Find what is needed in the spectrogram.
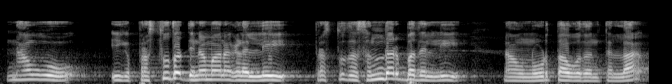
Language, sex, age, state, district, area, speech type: Kannada, male, 30-45, Karnataka, Bellary, rural, spontaneous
